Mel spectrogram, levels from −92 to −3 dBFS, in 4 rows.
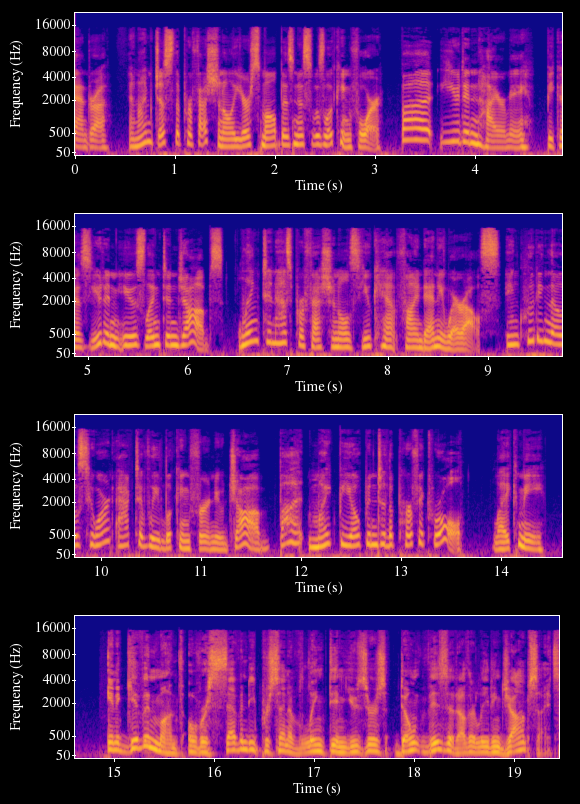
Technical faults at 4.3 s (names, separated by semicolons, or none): none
